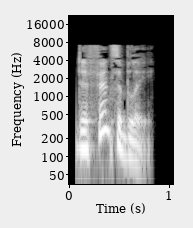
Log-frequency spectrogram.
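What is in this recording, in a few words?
"defensibly", British English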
